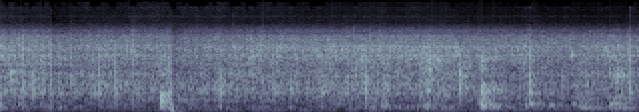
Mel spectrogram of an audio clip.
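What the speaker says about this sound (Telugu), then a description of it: "ముందుగా కట్ చేసి పెట్టుకున్న పచ్చిమిర్చి వేసుకోవాలి" Chopped green chillies fry in hot oil in a pan, a steady close sizzle with a few clicks and scrapes of stirring across about three seconds, no voices.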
